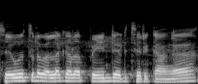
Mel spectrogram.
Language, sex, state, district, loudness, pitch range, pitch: Tamil, male, Tamil Nadu, Namakkal, -13 LUFS, 145-155 Hz, 150 Hz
